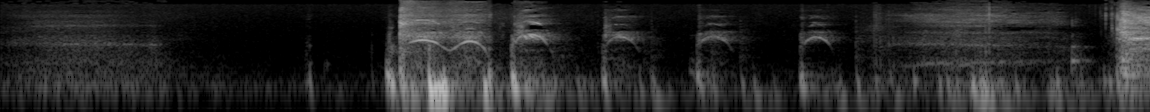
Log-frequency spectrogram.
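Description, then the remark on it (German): A loud coughing fit from a person with a cough, at home: one harsh burst followed by a rapid string of shorter, raspy coughs with strained vocal catches, after a few seconds of quiet background. “hat äh, Husten und bringt hier Keime mit in mein Haus, damit mein äh, ungeborenes Kind.”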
